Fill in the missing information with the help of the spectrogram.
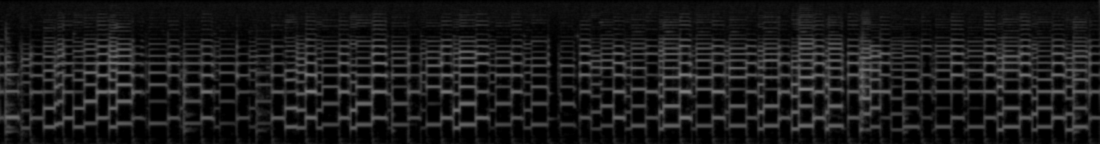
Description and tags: metal guitar riff cln
A clean recording of a typical metal 'hammer-on' guitar riff.
It's
very soft because the guitar technique hammer-on is done literally by
"hammering" down the string with a left hand finger, often performed in
conjunction with a note first plucked by the right hand on the same
string.
I'm still working on mastering this technique.
clean, guitar, hammer-on, loop, solid-body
